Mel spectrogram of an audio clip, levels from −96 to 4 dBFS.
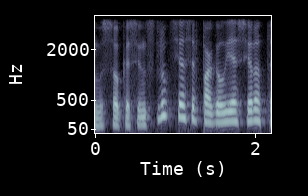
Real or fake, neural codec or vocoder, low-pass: fake; codec, 16 kHz, 0.3 kbps, FocalCodec; 3.6 kHz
